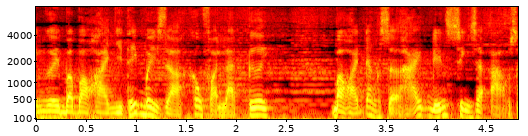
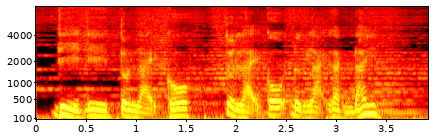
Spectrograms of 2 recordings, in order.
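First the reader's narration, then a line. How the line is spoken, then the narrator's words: Fearful pleading. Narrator (Vietnamese): bà Hoài cầu xin trong sợ hãi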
